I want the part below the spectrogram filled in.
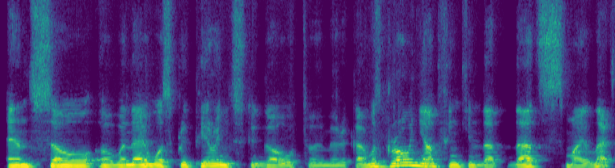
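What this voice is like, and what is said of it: Slight Russian accent. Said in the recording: “You probably can detect a little bit of Russian accent here.”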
